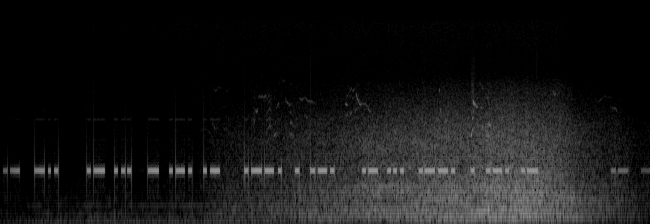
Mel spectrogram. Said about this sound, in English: The Morse code sending out a message in Latin that says, travel through space with much difficulties? Yeah, ad astra, ad aspera, if I remember my Latin correctly.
